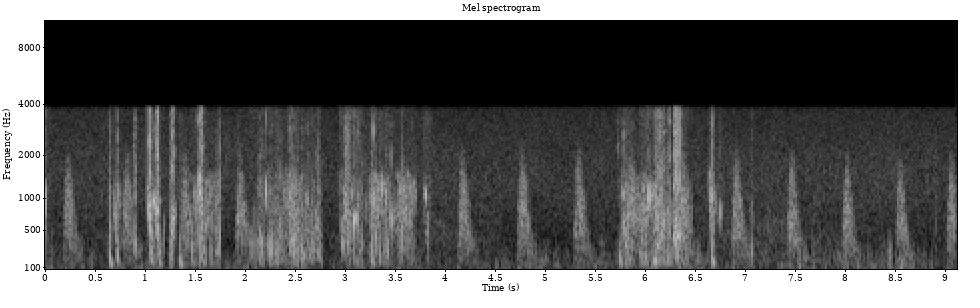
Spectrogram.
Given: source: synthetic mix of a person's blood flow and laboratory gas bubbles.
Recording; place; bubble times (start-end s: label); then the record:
Doppler ultrasound of blood flow; subclavian vein
0.00-0.06 s: bubbles
0.63-0.79 s: bubbles
0.89-0.95 s: bubbles
1.03-1.21 s: bubbles
1.24-1.79 s: bubbles
1.92-1.98 s: bubbles
2.04-2.79 s: bubbles
2.94-3.73 s: bubbles
3.78-3.89 s: bubbles
5.72-6.48 s: bubbles
6.63-6.79 s: bubbles
7.05-7.11 s: bubbles
From the record:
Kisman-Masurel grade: 333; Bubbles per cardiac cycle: rolling drumbeat, 9 or more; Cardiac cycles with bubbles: 50 to 99%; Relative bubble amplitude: loud (0.450 to 0.775); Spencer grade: 3 (all of the cardiac periods contain showers or single bubble signals, but not dominating or overriding the cardiac motion signals); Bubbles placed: anywhere in the cardiac cycle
